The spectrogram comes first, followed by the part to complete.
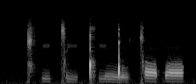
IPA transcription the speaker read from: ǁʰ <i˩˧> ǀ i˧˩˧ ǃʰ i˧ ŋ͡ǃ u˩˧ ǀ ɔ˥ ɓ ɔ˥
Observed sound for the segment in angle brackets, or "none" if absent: i˧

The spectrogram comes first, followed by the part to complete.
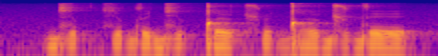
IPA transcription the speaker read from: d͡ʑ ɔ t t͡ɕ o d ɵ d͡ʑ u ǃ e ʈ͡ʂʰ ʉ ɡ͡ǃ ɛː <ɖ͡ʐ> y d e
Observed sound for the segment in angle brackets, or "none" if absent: ɖ͡ʐ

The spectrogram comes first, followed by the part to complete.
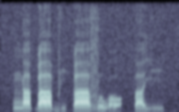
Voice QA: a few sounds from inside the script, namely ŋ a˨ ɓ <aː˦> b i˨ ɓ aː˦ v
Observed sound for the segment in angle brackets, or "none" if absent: aː˦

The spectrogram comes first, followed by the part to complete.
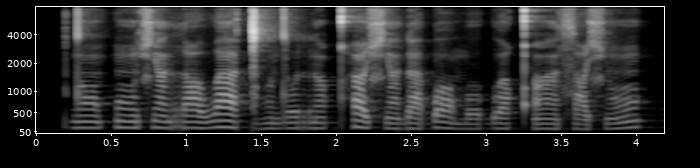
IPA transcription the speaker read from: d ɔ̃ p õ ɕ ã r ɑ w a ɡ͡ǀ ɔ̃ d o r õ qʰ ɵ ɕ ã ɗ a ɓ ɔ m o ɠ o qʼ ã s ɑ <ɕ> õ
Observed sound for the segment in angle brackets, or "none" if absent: ɕ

